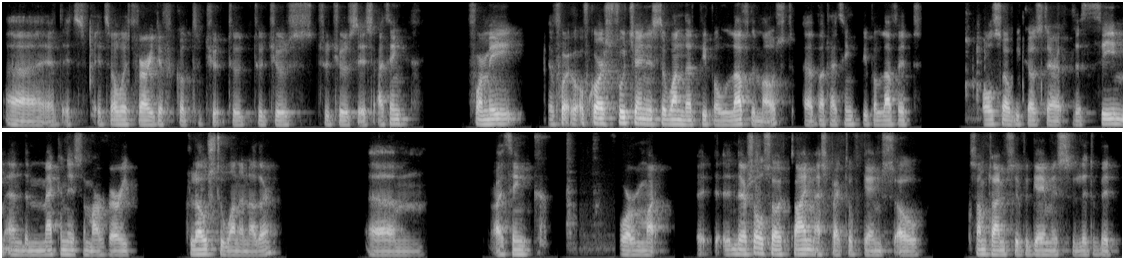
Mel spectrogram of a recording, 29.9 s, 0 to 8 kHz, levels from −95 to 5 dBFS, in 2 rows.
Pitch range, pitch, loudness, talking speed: 90-105 Hz, 95 Hz, -24 LUFS, 145 wpm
